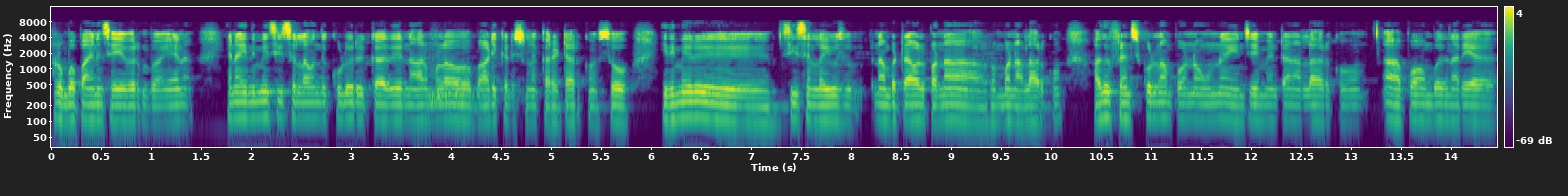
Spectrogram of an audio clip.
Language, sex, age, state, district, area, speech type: Tamil, male, 30-45, Tamil Nadu, Viluppuram, urban, spontaneous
